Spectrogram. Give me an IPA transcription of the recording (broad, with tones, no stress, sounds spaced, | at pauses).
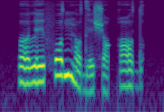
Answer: ʌ˧ l e˧ f ɔ˥ d n ɔ˩ d e˩ ʃ ɔ˩ q ɔ˧ d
